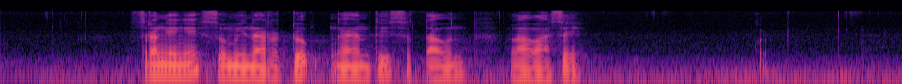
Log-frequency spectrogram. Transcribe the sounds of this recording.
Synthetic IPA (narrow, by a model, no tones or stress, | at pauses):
sɾəŋeŋesuminarəɖ̥ʊ̤p̚ŋant̪isət̪aʊnlawase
